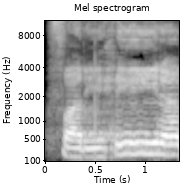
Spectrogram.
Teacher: فرحین را کو باریک پڑھیں گے، یہاں پر یا مدہ ہے، اسے ایک الف کے برابر کھینچ کر پڑھیں گے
